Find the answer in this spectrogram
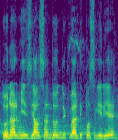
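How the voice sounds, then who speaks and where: Young man, Turkish accent, high-pitched, excitable football gameplay commentary, faint background noise. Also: fairly quick. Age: teens. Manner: cheers players on, groans and shouts at misses. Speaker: gaming YouTuber.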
